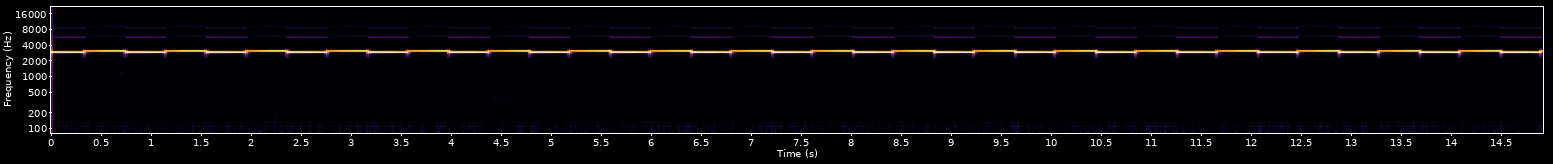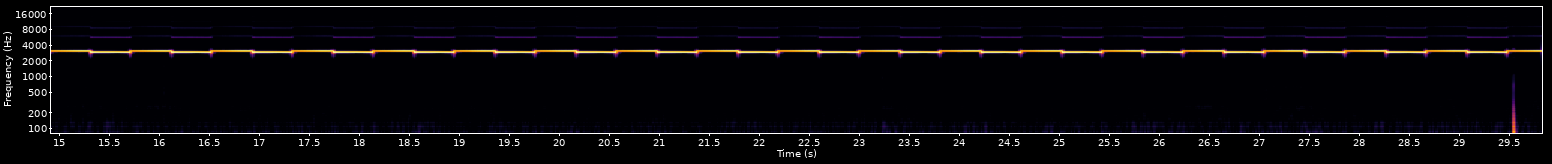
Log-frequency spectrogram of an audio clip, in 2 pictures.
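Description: An electronic beeper on the balloon payload sounds a steady high-pitched beep, repeating evenly about one and a half times a second.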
